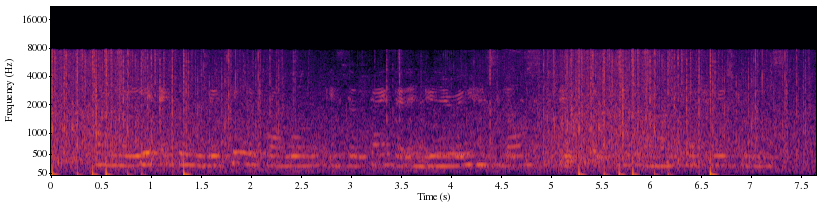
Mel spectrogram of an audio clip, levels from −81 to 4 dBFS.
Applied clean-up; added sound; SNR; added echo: none; Bird; -3 dB; reverberation time 0.5 s.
